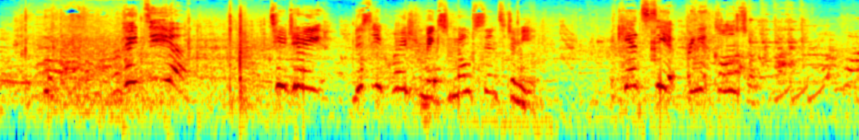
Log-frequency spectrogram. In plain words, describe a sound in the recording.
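A boy talks excitedly and laughs.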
